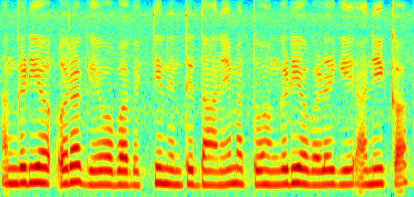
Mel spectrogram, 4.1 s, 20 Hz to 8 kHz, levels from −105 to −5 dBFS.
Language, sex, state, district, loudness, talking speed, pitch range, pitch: Kannada, female, Karnataka, Bangalore, -15 LUFS, 130 wpm, 210-230 Hz, 220 Hz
